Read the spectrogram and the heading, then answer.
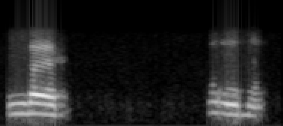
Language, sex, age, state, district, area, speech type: Marathi, female, 60+, Maharashtra, Kolhapur, urban, conversation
